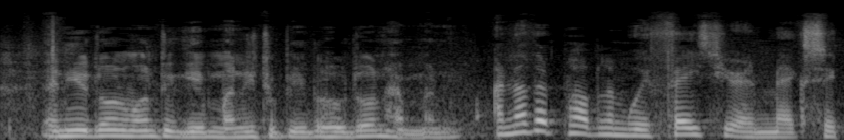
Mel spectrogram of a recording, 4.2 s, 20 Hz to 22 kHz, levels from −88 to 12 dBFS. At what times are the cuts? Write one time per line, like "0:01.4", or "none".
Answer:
0:02.4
